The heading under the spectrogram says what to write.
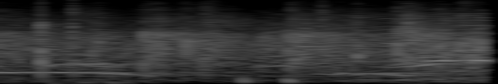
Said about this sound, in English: Stand to your feet and clap your hand to give him praise.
